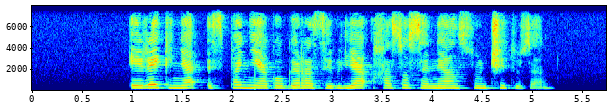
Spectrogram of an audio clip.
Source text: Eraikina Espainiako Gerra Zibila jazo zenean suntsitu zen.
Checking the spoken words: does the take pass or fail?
pass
